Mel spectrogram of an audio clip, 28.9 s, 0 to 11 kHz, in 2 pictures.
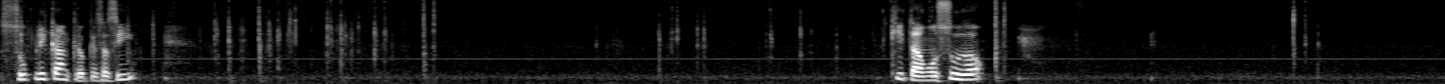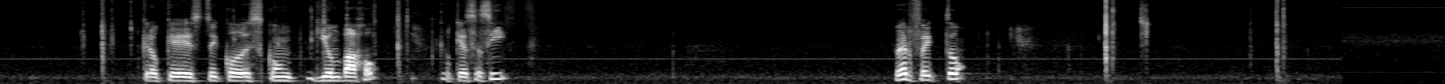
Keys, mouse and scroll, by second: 0.0-4.2 typing, 6.6 Up, 6.8-9.4 typing, 9.9 Return, 15.4 Up, 15.8 Left, 16.3-16.7 Left, 17.4 Delete, 17.9 shift+-, 18.4 Return, 25.5 Return, 27.2 Return.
